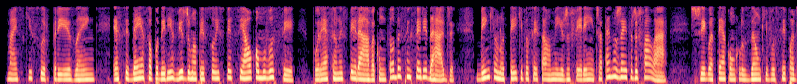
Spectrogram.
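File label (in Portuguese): Agradecimento pela festa de aniversário female, Só Voz; Telemensagens; AGRADECIMENTOS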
